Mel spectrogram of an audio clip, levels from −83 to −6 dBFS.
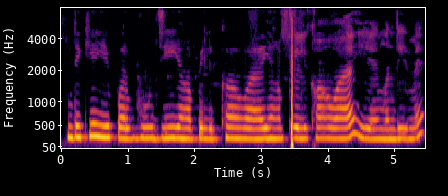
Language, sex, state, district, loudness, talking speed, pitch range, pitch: Maithili, female, Bihar, Saharsa, -23 LUFS, 185 wpm, 215-230 Hz, 220 Hz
